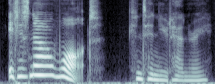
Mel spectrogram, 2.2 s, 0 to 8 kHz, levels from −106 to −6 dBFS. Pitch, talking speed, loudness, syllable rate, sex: 220 Hz, 165 wpm, -17 LUFS, 5.2 syllables/s, female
